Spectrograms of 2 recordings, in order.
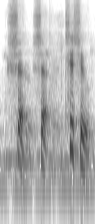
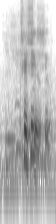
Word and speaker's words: tissue: sha okay so notice that this spelling i-s-s-u-e doesn't sound like s it sounds like shu tissue tissue tissue any questions so far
